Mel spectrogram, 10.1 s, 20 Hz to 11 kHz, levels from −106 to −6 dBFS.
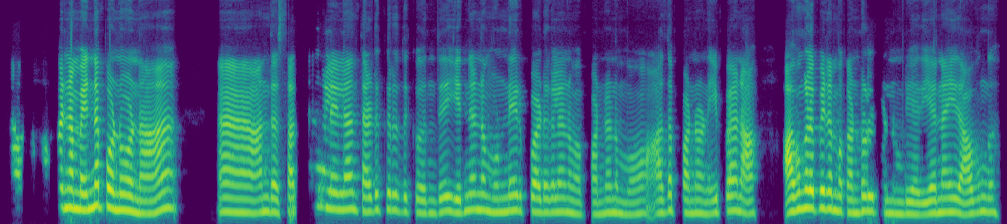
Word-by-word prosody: ஆமா. 195 - -2 0.3
அப்ப 280 - -5
நம்ம 250 -3 +7
என்ன 295 +3 +6
பண்ணுவோம்னா, 220 -8 +4 0.7
ஆ, - - +2 0.4
அந்த 205 0 0
சத்தங்களையெல்லாம் 245 0 -1
தடுக்கிறதுக்கு 215 -1 -3
வந்து 185 +2 -5 0.2
என்னென்ன 230 +2 -2
முன்னேற்பாடுகள 205 -1 -1
நம்ம 175 -2 -4
பண்ணணுமோ 175 -1 -4 0.2
அத 225 +4 -3
பண்ணணும். 185 0 -3
இப்ப 220 +3 0
நான் 180 0 -1 0.3
அவங்கள 245 +5 +5
போய் 255 -1 +4
நம்ம 215 -2 0
கண்ட்ரோல் 215 +2 -1
பண்ண 185 -1 -4
முடியாது. 170 -1 -2
ஏனா 200 +1 -1
இது 185 - +1
அவுங்க 200 +2 -4
205 Hz, 160 wpm, -22 LUFS, 190-230 Hz, 0.7 s, நம்ம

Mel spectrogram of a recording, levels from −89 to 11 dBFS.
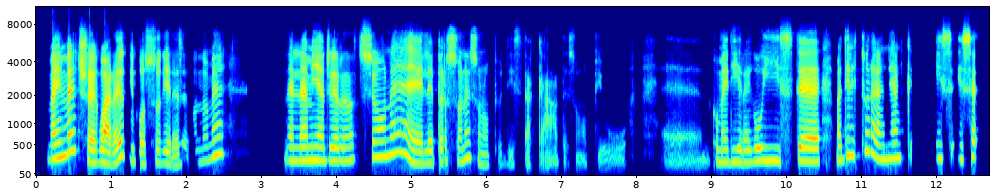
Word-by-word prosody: Ma 245 +1 +6
invece 285 - +6
guarda, 195 -2 +5
io 280 - +5
ti 235 -8 -10
posso 180 +1 -4
dire, 180 -5 -4
secondo 195 +6 -17
me, 320 +5 -3 0.8
nella 225 0 +3
mia 230 -1 +2
generazione 240 - 0
le 190 0 -4
persone 210 +4 -4
sono 170 -11 -9
più - - -31
distaccate, - - -16
sono - - -23
più, - - -27 0.5
ehm, 245 - -24
come 205 -3 -5
dire, 210 -1 -7
egoiste, 220 0 +2 0.2
ma - - -3
addirittura 305 +2 -2
neanche 265 +2 -6 0.3
i 260 - -9
s - - -4
i 240 - -9
se 280 +3 +3
230 Hz, 140 wpm, -22 LUFS, 205-270 Hz, 0.8 s, Ma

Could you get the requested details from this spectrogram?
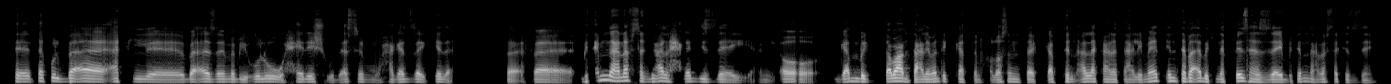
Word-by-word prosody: ت 140 - +3 0.2
تاكل 150 0 0
بقى 135 -1 +3
أكل 130 -2 -4 0.4
بقى 130 +3 +2
زي 125 +1 -1
ما 125 0 -2
بيقولوا 125 +3 -1
حِرش 125 -2 -3
ودسم 110 +2 -8
وحاجات 120 +4 -4
زي 125 -2 0
كده. 115 -4 -2 0.5
ف - - 0
ف - - -4 0.4
بتمنع 185 +7 +3
نفسك 170 -4 +1
بقى 140 +4 -3
عن 155 - +4
الحاجات 135 -1 -1
دي 135 -1 -4
إزاي؟ 115 -4 -4
يعني 100 0 -21
آه - - +2 0.2
جنبك 135 +2 +2
طبعًا 150 +2 +10
تعليمات 125 +4 +3
الكابتن 120 -4 -5
خلاص 110 +2 -6
أنتَ 120 -3 -4
الكابتن 120 +4 -2
قال 130 +2 +1
لك 135 -2 0
على 115 -1 0
تعليمات 115 +9 -2
أنتَ 150 -1 +2
بقى 150 0 +5
بتنفذها 130 +2 +2
إزاي؟ 110 0 +2
بتمنع 130 +2 -6
نفسك 125 -1 -7
إزاي؟ 95 0 -12
125 Hz, 180 wpm, -25 LUFS, 115-140 Hz, 0.5 s, طبعًا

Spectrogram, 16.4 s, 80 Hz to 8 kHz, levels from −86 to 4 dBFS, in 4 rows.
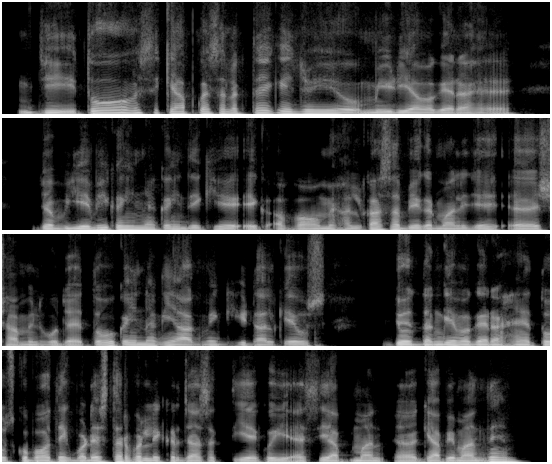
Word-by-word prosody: जी, 105 -2 0
तो 155 +5 -1 0.3
वैसे 180 -1 -4
क्या 140 -3 0
आपको 140 +1 -2
ऐसा 145 0 0
लगता 125 +5 -2
है 175 - +1
कि 150 -3 +2
जो 130 0 +1
यो 125 -4 +3
मीडिया 100 +3 0
वग़ैरह 95 -3 -1
है, 90 - -6 0.6
जब 105 -2 0
ये 115 +2 +4
भी 135 +3 +4
कहीं 130 -1 +5
न 120 0 +3
कहीं 115 0 -1
देखिए 105 +1 -2
एक - - -4
अफ़वाहों 95 +2 -3
में 110 +1 -1
हल्का-सा 120 +3 0
भी 105 +1 -1
अगर 110 0 -1
मान 105 -1 -2
लीजिए 100 +3 -2 0.3
अ, - - +1
शामिल 95 0 -3
हो 95 -3 -4
जाए 85 -1 -1
तो 110 - -3
वो 130 - +4
कहीं 115 0 +1
न 120 0 +1
कहीं 120 -1 -1
आग 95 - -8
में 110 0 -3
घी 105 +2 -7
डाल 105 -2 -3
के 105 +1 -3
उस 115 +5 -4 0.5
जो 110 0 +7
दंगे 105 +3 +3
वग़ैरह 105 -2 +2
हैं 100 -1 0
तो 105 - +1
उसको 105 - -1
बहुत 105 +1 +1
एक 110 -3 +2
बड़े 100 +3 +2
स्तर 125 +1 +2
पर 120 - +4
लेकर 110 -1 0
जा 100 +1 0
सकती 100 -2 -7
है 95 -1 +2
कोई 95 -1 0
ऐसी 100 +2 -1
आप - - -13
मान 100 -1 +1
अ, 90 0 -3
क्या 100 - 0
आप 95 - -1
ये 100 - +3
मानते 100 +8 +2
हैं? 130 -3 +3
105 Hz, 250 wpm, -21 LUFS, 100-120 Hz, 0.6 s, जो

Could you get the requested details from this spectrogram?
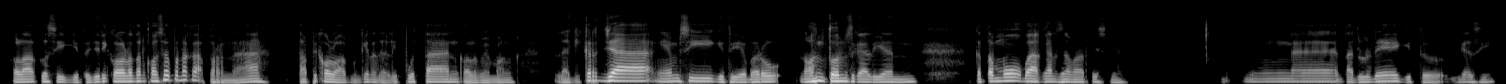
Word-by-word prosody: kalau 120 +1 +3
aku 130 +2 -2
sih 120 -1 -2
gitu, 110 0 -7
jadi 125 - 0
kalau 135 -1 +5
nonton 145 +2 +2
konser 155 +9 +2
pernah 210 0 -1
nggak? 195 - -3
Pernah, 110 +3 -3 0.2
tapi 105 -1 -5
kalau 120 -4 +1
mungkin 115 +4 -7
ada 100 - -8
liputan 120 +6 -2
kalau 95 0 -3
memang 100 +1 -6 0.5
lagi 100 -1 -8
kerja, 165 -2 +6
nge-MC 140 0 -1
gitu 115 -1 -1
ya, - - +2
baru 130 +3 +2 0.2
nonton 145 +3 +7
sekalian, 120 -2 -1 0.6
ketemu 155 +2 +3
bahkan 130 -2 +2
sama 120 -1 -1
artisnya. 100 -3 -9 1.2
Eee, 130 +1 -10
na 130 - -6 0.4
entar 115 - -7
dulu 115 +1 -3
deh 140 +2 +1 0.2
gitu, 115 -1 -9 0.3
enggak 110 +2 -8
sih. 110 +1 -9
125 Hz, 150 wpm, -23 LUFS, 115-140 Hz, 1.2 s, nonton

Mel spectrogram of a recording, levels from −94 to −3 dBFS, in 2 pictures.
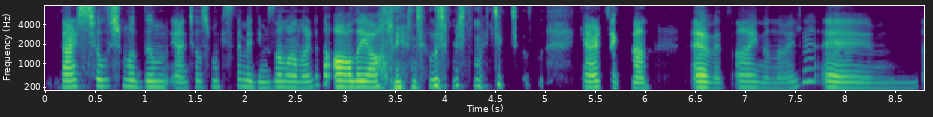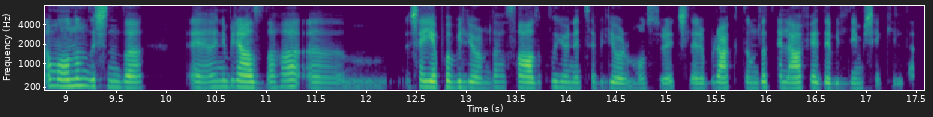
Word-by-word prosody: ders 220 +1 +9
çalışmadığım, 220 -3 +2
yani 185 -1 -4
çalışmak 215 +1 -6
istemediğim 215 -4 -5
zamanlarda 205 +5 -3
da 305 - +2
ağlaya 215 -1 +8
ağlaya 205 -1 +1 0.2
çalışmıştım 245 0 +1
açıkçası. 290 - -1 0.4
Gerçekten 200 -3 +2 0.5
Evet, 190 -4 +5
aynen 200 -4 -6
öyle. 185 - -14 0.2
Emm, 180 -2 -3
ama 240 -1 -2
onun 250 +1 0
dışında, 205 -4 -2 0.5
eee, 195 -1 -6
hani 210 +2 -8
biraz 200 -4 +1
daha, 215 +3 -4
ımm, 185 - -15 0.2
şey 215 -1 +2
yapabiliyorum, 200 -3 -2
daha 195 0 -15
sağlıklı 190 +1 -2
yönetebiliyorum 185 -2 -9
o - - -15
süreçleri 170 - -8
bıraktığımda 185 0 -4
telafi 190 -1 -3
edebildiğim 175 -1 -8
şekilde. - - -9
200 Hz, 120 wpm, -25 LUFS, 185-215 Hz, 0.5 s, ders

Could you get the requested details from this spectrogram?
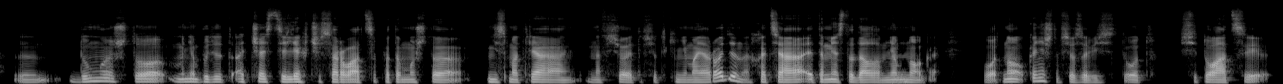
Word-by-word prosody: Эм, 110 0 -7 0.2
думаю, 140 +4 -2
что 65 - +1
мне 125 +1 -1
будет 120 0 -2
отчасти 125 +1 0
легче 120 -2 +1
сорваться, - - +3
потому 110 0 -3
что, 105 0 0 0.2
несмотря 110 -2 +1
на 105 -3 -8
всё- 110 +2 -3
это 105 -1 -4
всё-таки 110 +1 -11
не 105 - -4
моя 105 +1 +2
родина, 180 - +1
хотя 110 +1 +4
это 115 - +1
место 115 0 +1
дало 105 0 +3
мне 105 +1 0
много. 105 -3 -2 0.4
Вот, - - -1
но, - - +2
конечно, 150 -1 -3
всё 110 - -2
зависит 100 -2 -6
от 105 -1 -4 0.2
ситуации 110 - 0
110 Hz, 145 wpm, -26 LUFS, 105-120 Hz, 0.4 s, хотя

